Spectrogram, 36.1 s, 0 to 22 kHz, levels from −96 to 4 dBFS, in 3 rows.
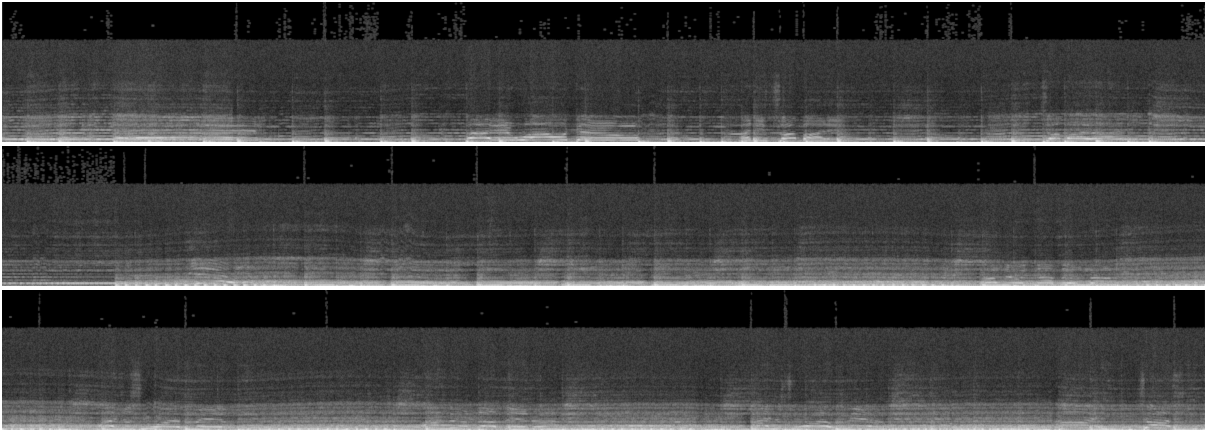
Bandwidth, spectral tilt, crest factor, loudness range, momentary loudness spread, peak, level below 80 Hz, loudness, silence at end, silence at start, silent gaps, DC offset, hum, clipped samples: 9.6 kHz; -9 dB/octave; 16 dB; 5 LU; 8 LU; -4 dBFS; -38 dBFS; -21 LUFS; 0 s; 0 s; none; under 0.1%; none; under 0.1%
